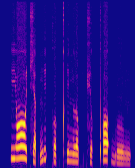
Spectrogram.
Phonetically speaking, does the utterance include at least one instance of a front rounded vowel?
no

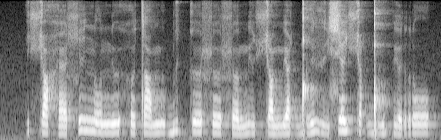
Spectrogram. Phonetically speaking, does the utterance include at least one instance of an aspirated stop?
no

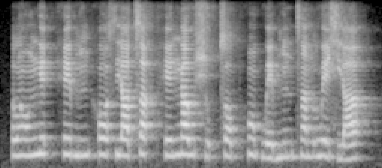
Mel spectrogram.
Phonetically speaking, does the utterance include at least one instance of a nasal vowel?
yes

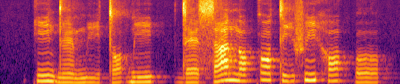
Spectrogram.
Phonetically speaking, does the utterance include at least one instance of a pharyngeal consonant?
no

